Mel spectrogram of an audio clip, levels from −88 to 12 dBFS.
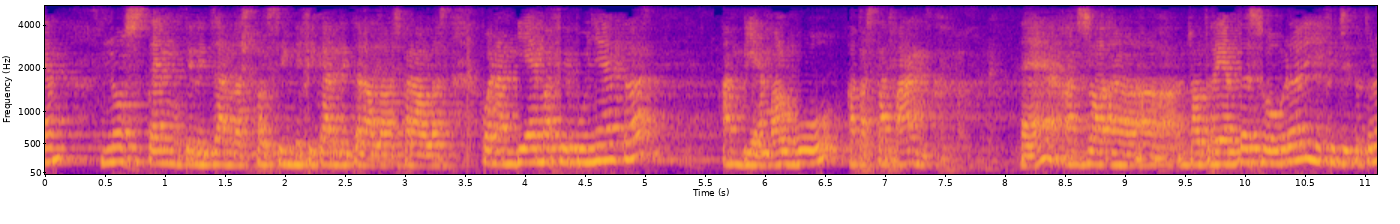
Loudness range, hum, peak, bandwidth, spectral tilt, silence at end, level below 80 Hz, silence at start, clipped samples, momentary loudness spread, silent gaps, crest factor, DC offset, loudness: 2 LU; none; 0 dBFS; 5.4 kHz; -8 dB/octave; 0 s; -44 dBFS; 0 s; under 0.1%; 8 LU; none; 10 dB; under 0.1%; -11 LUFS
